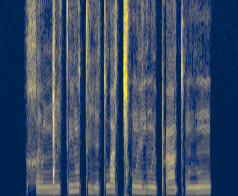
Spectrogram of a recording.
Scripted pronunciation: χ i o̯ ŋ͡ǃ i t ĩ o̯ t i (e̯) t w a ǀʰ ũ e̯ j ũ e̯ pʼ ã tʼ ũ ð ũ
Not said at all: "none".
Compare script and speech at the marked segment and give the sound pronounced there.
e̯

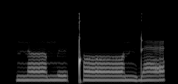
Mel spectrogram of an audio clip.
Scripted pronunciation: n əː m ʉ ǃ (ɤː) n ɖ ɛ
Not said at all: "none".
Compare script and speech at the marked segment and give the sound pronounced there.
ɤː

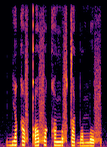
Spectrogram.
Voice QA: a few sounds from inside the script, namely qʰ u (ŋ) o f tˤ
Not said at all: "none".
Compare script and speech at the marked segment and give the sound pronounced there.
ŋ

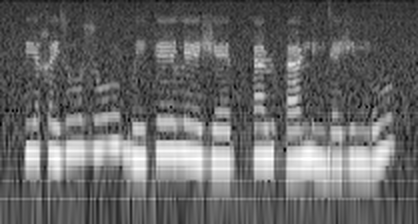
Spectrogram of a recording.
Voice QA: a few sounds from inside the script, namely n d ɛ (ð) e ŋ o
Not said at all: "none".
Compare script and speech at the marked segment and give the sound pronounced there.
ʒ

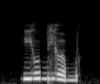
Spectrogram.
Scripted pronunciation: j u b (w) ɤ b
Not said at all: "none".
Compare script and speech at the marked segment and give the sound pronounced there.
j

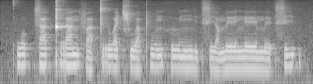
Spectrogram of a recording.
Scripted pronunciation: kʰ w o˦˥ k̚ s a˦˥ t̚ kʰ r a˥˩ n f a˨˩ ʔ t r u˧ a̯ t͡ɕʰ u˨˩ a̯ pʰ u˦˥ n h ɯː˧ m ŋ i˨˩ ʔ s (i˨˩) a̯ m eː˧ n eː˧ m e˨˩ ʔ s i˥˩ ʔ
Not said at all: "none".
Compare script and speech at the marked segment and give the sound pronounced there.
i˨˩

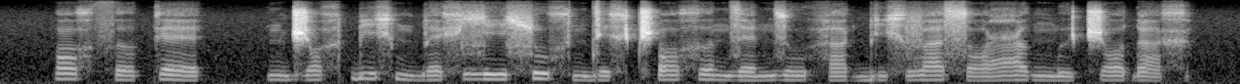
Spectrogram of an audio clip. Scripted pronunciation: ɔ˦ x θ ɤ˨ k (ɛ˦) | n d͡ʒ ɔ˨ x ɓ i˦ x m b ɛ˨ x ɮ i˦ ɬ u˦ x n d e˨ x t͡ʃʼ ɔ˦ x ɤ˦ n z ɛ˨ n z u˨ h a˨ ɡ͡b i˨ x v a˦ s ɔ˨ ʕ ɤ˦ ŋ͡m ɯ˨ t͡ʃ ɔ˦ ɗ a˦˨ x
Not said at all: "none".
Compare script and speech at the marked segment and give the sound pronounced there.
ɛ˦˨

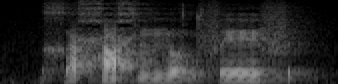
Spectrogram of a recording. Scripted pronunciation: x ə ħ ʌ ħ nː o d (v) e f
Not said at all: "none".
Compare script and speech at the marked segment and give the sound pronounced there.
f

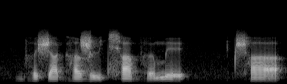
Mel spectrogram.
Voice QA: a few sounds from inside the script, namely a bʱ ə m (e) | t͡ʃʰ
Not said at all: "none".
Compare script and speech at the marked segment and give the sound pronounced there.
e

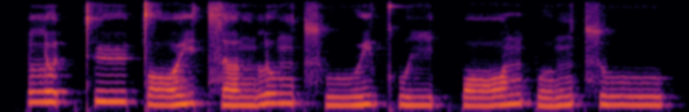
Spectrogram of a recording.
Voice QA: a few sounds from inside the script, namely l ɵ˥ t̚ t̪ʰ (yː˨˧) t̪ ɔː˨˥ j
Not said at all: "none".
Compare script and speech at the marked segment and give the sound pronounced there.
yː˥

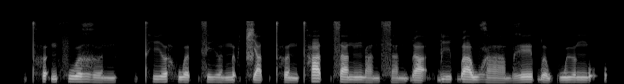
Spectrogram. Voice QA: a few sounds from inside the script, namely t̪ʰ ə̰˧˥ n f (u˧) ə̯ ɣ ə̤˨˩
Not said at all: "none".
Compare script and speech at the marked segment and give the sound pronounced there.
u˧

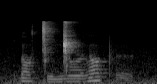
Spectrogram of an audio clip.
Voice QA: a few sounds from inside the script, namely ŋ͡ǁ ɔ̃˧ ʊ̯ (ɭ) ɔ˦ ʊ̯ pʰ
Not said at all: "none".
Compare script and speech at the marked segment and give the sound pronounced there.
l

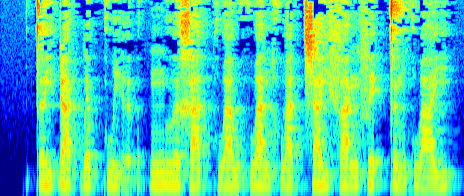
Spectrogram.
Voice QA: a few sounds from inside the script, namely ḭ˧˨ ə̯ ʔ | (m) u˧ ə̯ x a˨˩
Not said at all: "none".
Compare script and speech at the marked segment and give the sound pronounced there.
ŋ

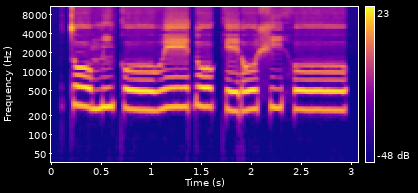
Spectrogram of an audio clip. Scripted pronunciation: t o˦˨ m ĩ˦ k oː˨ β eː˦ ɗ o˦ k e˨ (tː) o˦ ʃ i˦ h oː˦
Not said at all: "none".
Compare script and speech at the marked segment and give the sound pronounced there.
ɾ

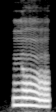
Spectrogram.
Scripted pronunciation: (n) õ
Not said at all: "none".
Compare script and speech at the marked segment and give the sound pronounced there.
n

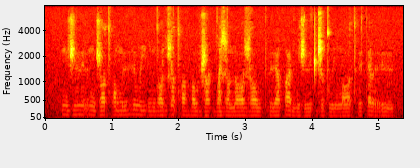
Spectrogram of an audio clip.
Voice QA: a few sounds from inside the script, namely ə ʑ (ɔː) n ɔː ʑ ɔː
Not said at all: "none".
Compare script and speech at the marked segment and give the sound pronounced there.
ɔ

